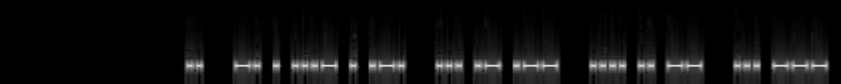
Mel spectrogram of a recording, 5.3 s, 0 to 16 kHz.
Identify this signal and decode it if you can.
Morse code, heard as a keyed tone, about 40 wpm, 700 Hz. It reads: I NEVER SAW HIM SO
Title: Sentences from Top 1000 Words - Review Part 6 - 40wpm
